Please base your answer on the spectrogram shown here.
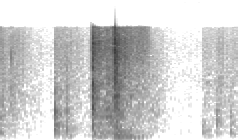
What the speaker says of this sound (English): Close the door, please.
